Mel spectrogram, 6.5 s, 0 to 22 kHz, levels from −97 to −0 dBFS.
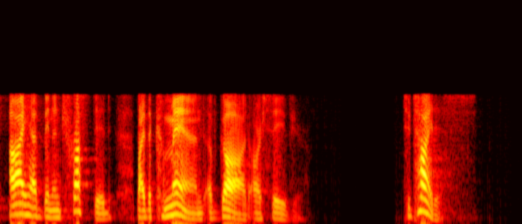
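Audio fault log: Throughout: G.726 ADPCM. The speech carries a harsh, rasping hiss that rises and falls with the level of the sound, and nothing passes above about 3.9 kHz. The coder sends only a few bits per sample describing the gap between each sample and an adaptive prediction, so the quantisation error rides on the signal itself. That much grit fits the 24 kbit/s mode. A plain low-pass filter would dull the top without adding hiss, and a perceptual codec would swirl or warble instead.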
